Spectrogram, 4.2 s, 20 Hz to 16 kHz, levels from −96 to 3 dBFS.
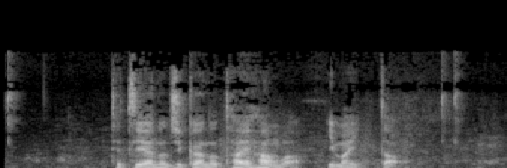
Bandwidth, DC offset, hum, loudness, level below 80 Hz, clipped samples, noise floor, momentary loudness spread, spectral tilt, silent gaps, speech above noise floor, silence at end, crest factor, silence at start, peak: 11.5 kHz; under 0.1%; none; -23 LUFS; -60 dBFS; under 0.1%; -53 dBFS; 23 LU; -4.5 dB/octave; none; 30 dB; 0.1 s; 22 dB; 0.05 s; -4 dBFS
